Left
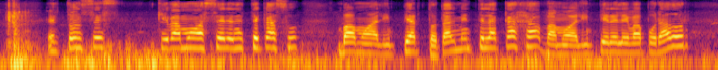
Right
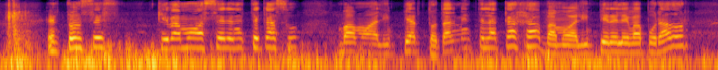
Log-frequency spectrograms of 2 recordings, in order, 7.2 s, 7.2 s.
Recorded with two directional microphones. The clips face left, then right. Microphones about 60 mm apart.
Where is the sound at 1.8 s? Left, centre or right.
Left.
